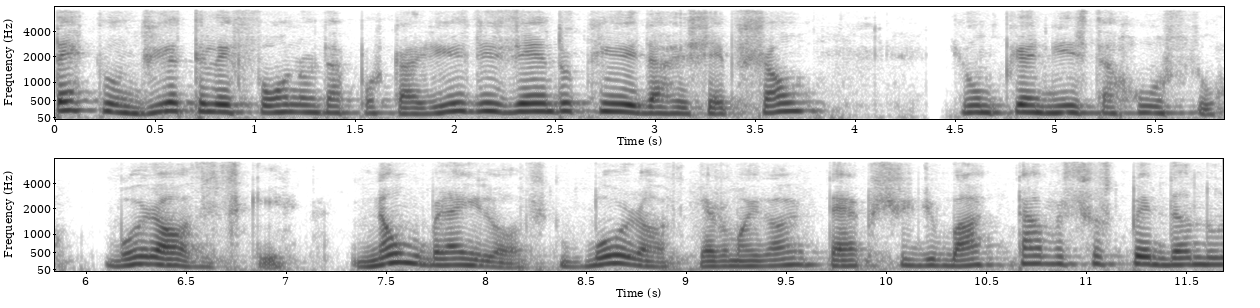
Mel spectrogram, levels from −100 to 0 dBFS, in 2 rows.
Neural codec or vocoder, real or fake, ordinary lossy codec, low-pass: codec, 16 kHz, 4.8 kbps, FACodec; fake; none; 7.2 kHz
